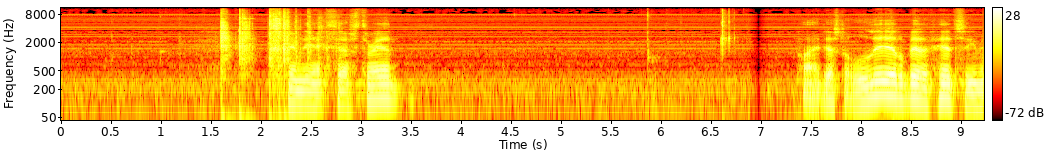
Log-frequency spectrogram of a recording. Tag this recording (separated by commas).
Speech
